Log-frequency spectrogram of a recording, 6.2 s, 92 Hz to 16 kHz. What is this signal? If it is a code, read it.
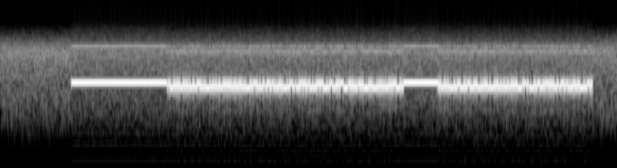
300-baud modem data (Bell 103 tones), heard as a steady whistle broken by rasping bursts, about 300 baud, 200 Hz shift, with phone line noise.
